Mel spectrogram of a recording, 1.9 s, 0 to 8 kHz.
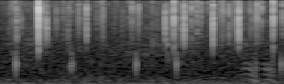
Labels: {"label": "biophony, knock croak", "recorder": "SoundTrap 300"}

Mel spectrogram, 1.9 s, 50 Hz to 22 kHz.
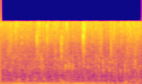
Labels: {"label": "biophony", "recorder": "SoundTrap 500"}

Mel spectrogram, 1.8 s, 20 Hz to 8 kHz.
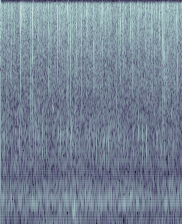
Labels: {"label": "biophony, damselfish", "recorder": "SoundTrap 500"}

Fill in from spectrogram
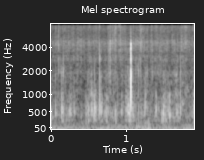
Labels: {"label": "biophony, sea urchins (Echinidae)", "recorder": "SoundTrap 600 or HydroMoth"}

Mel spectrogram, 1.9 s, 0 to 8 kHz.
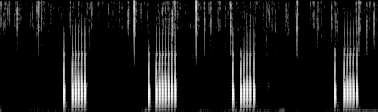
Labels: {"label": "biophony, knock croak", "recorder": "SoundTrap 300"}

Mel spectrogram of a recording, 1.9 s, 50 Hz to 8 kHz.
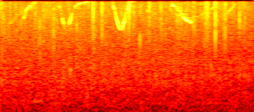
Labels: {"label": "biophony, dolphin", "recorder": "SoundTrap 500"}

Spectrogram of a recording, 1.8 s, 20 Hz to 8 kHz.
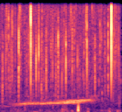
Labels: {"label": "biophony", "recorder": "SoundTrap 300"}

